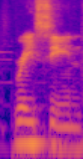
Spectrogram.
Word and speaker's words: Racine: one ransen is how you say ransen Wisconsin Racine Racine okay just north of kosha there's a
